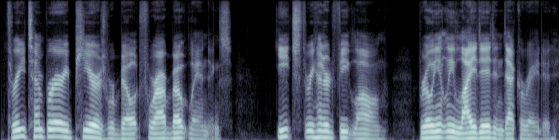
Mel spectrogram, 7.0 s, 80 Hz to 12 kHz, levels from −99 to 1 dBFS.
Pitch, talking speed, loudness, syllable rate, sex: 130 Hz, 155 wpm, -20 LUFS, 5.1 syllables/s, male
